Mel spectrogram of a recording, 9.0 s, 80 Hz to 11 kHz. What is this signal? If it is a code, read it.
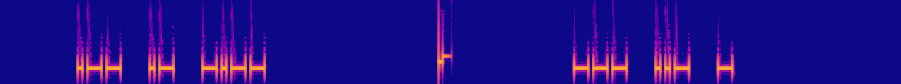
Morse code, heard as a keyed tone, about 25 wpm, spaced as for 18 wpm, 700 Hz. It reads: WAY OUT
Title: 2x Character Spacing - Top 100 Words - 25wpm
